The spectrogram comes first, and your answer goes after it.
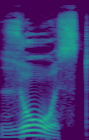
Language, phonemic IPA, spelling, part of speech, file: German, /zoːst/, Soest, proper noun, De-Soest.ogg
- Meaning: a town and rural district of North Rhine-Westphalia, Germany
